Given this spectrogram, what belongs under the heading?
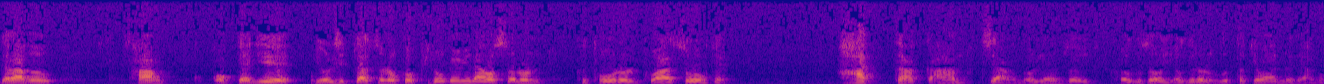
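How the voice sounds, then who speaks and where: Somewhat breathy and dark, mellow in tone, a man's fairly high voice moves at a very slow pace with lively intonation. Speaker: Buddhist master. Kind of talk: dharma talk. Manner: animated storytelling.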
